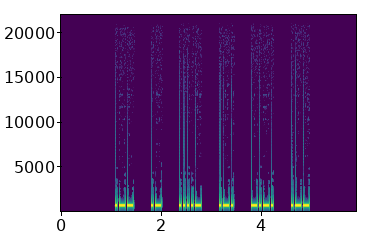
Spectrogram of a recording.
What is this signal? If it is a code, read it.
Morse code, heard as a keyed tone, about 30 wpm, spaced as for 17 wpm, 700 Hz. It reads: WA4RCW
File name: Lesson 19g - Letter w - Call Signs 30wpm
